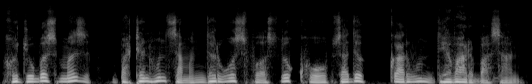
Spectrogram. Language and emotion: Kashmiri, fearful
